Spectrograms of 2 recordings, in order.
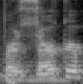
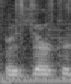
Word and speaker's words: Brzrkr: And this series is called Brzrkr, but it's spelled B-R-Z-R-K-R.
